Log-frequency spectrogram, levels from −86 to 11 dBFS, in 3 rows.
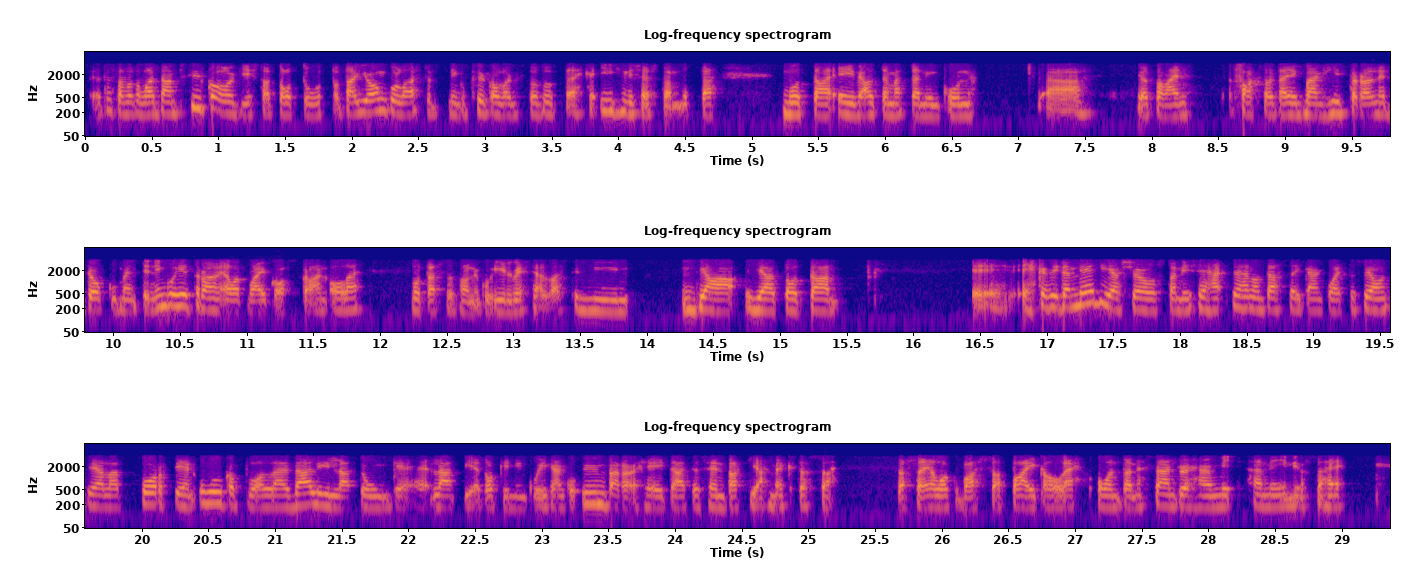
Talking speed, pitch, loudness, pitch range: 175 wpm, 185 Hz, -21 LUFS, 175-200 Hz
